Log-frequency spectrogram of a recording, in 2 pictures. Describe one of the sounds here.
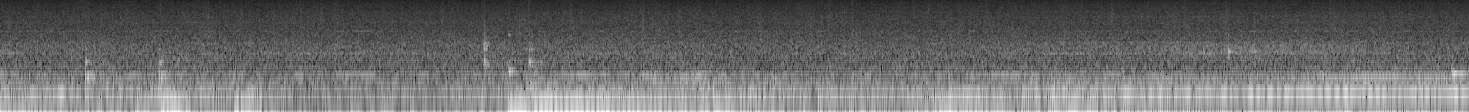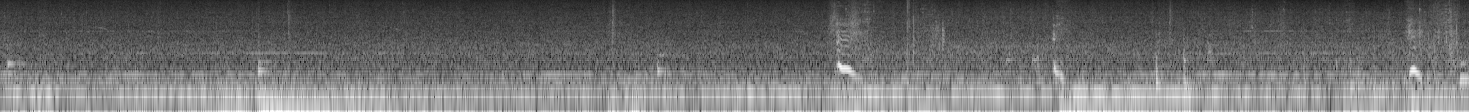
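Water rushes and churns below in a low steady rumble.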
